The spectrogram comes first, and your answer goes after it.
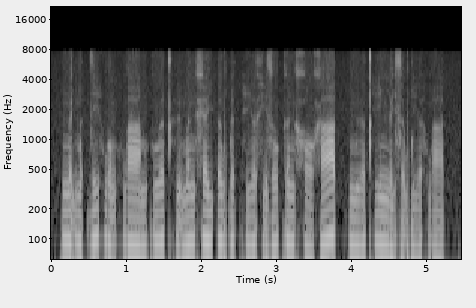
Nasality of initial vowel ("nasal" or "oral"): oral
